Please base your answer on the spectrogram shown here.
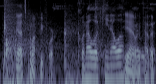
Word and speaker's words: quinella: David Howard, there is a difference between pronouncing it Quinella and Quinella.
